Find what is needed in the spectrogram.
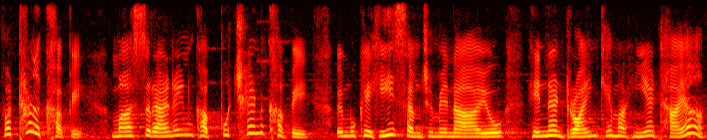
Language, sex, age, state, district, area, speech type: Sindhi, female, 45-60, Delhi, South Delhi, urban, spontaneous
